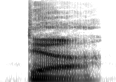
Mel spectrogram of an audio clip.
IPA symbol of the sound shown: ð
